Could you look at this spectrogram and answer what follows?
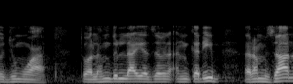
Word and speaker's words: جمعہ: جمعہ کرتے رہیں گے تو جمعہ بھی نہیں جمعہ، ٹھیک ہے، جیم پر بھی پیش ہے اور میم پر بھی پیش ہے تو جمعہ۔ تو الحمدللہ ان قریب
